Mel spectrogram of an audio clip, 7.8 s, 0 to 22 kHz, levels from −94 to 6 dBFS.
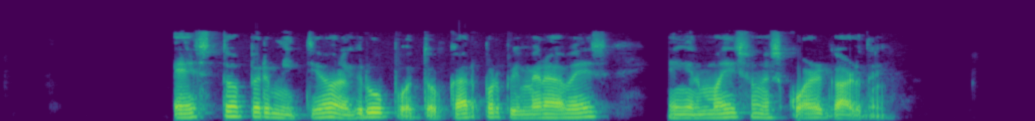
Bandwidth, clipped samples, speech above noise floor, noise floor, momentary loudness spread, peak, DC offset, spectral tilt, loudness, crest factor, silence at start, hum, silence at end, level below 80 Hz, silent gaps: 7.8 kHz; under 0.1%; over 75 dB; under -90 dBFS; 6 LU; 0 dBFS; under 0.1%; -6 dB/octave; -15 LUFS; 16 dB; 1.3 s; none; 1.15 s; -58 dBFS; none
